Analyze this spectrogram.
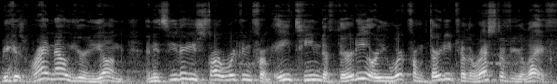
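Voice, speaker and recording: With music in the background, a man at a high pitch rushes along at a very fast pace with hardly any pauses, using an animated tone, lively intonation and very even loudness. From Israel. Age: young. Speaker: sales motivational speaker. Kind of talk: motivational talk. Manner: occasional stutter.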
